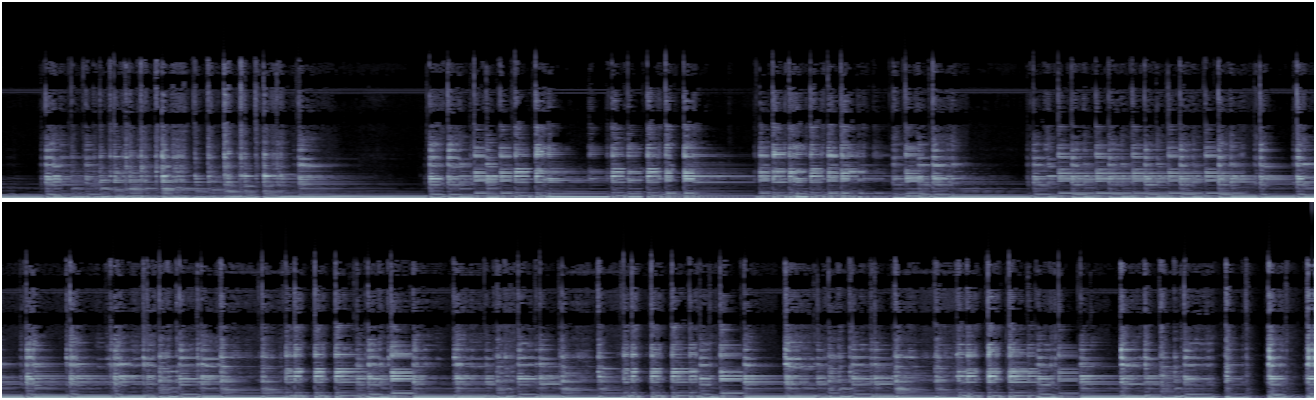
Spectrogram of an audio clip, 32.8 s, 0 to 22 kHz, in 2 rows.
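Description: Yamaha BB434 electric bass played solo through a Boss Katana 210 bass amp: a run of plucked bass lines with some long-held, ringing low notes and a few short pauses.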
